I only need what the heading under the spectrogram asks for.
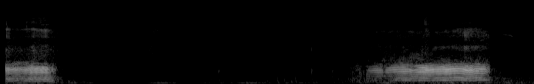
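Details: Young male Shih Tzu snoring, seemingly startled by his own sounds: a short, buzzy, wavering snore at the start, near-silence, then a longer, louder, vibrating snore toward the end.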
